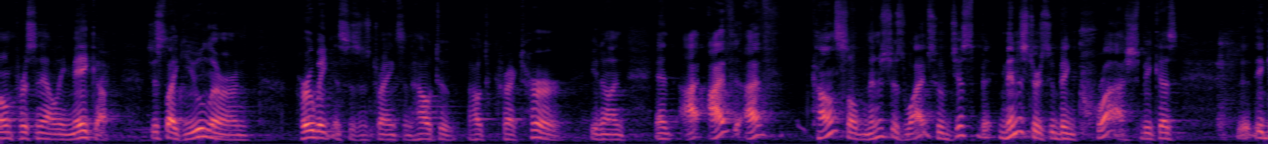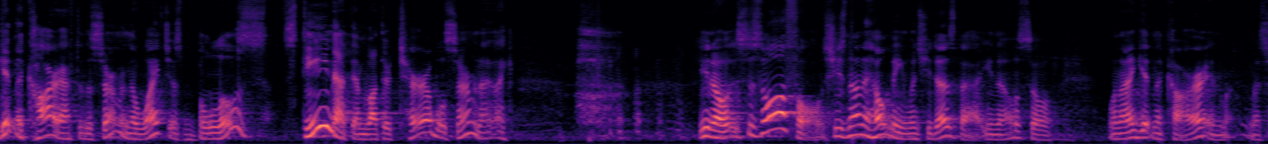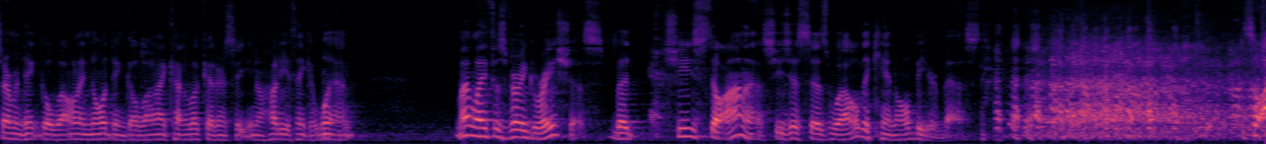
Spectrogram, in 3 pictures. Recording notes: on a LIVE panel at the annual Preaching Conference at Westminster Theological Seminary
